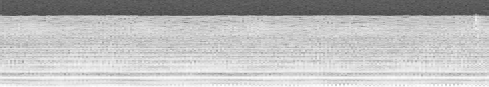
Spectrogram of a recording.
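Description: Steady electrical mains hum with a buzz of many even overtones, unchanging throughout.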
